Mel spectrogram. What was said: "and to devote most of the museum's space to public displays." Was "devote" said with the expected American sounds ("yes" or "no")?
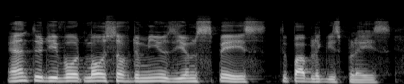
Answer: yes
